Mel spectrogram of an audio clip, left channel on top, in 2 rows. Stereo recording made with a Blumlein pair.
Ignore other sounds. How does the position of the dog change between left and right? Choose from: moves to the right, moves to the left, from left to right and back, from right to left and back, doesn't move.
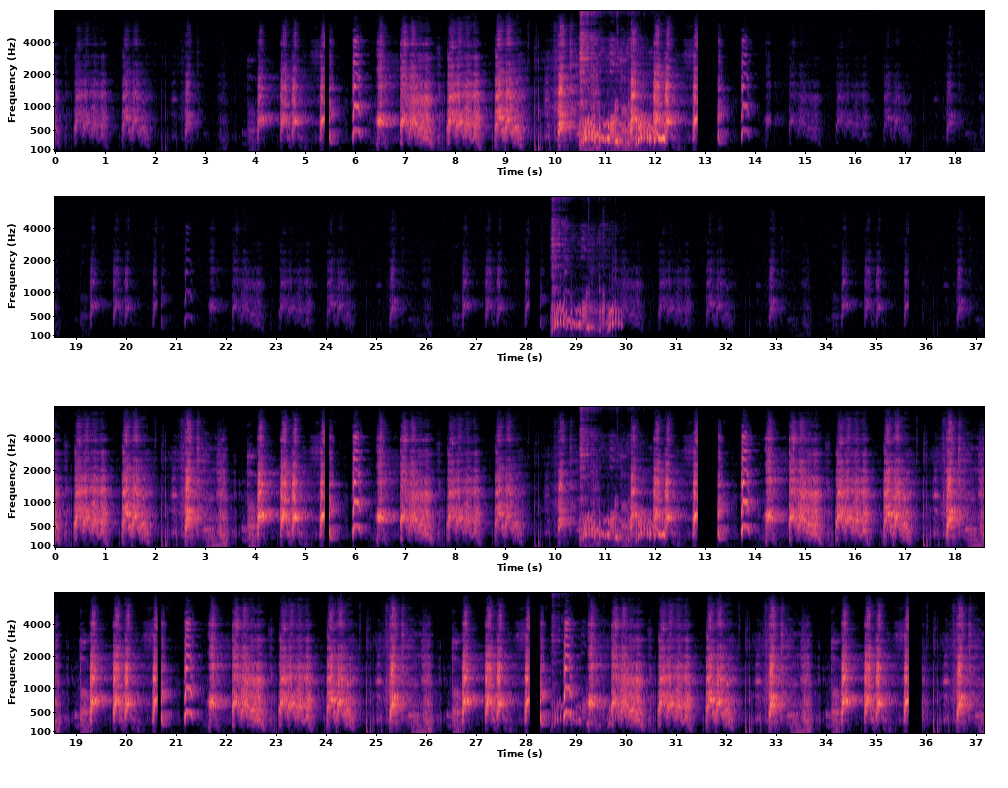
from right to left and back.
